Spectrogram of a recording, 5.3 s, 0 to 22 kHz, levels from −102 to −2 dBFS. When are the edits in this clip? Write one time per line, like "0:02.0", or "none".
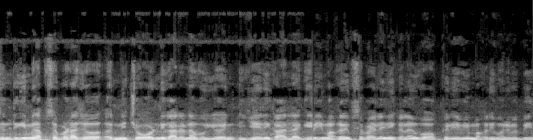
0:03.1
